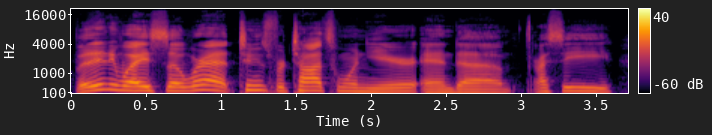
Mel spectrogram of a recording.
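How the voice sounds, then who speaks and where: A man hosting a casual interview, laid-back and upbeat. His voice sits a bit high and sounds smooth and clear. It is recorded dry and close. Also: normal speed, dry recording. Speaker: interview host.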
